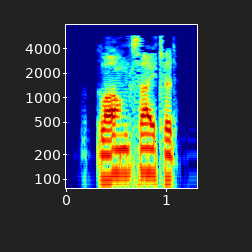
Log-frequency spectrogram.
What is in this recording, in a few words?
"long-sighted", English; adjectives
